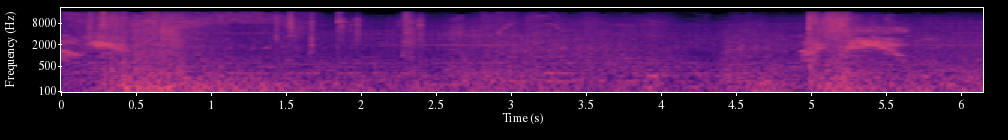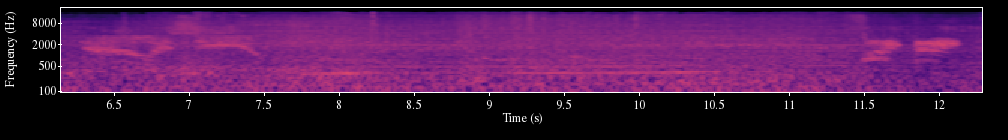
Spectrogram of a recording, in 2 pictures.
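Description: A heavy vehicle's engine roars steadily.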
